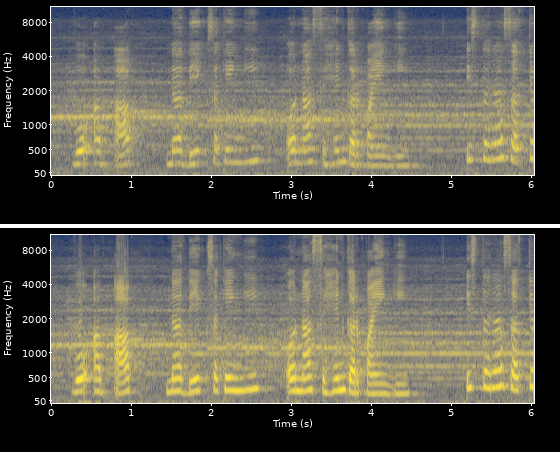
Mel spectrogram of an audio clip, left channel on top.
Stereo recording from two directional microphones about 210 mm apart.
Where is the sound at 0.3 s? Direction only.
50° right (ahead or behind).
